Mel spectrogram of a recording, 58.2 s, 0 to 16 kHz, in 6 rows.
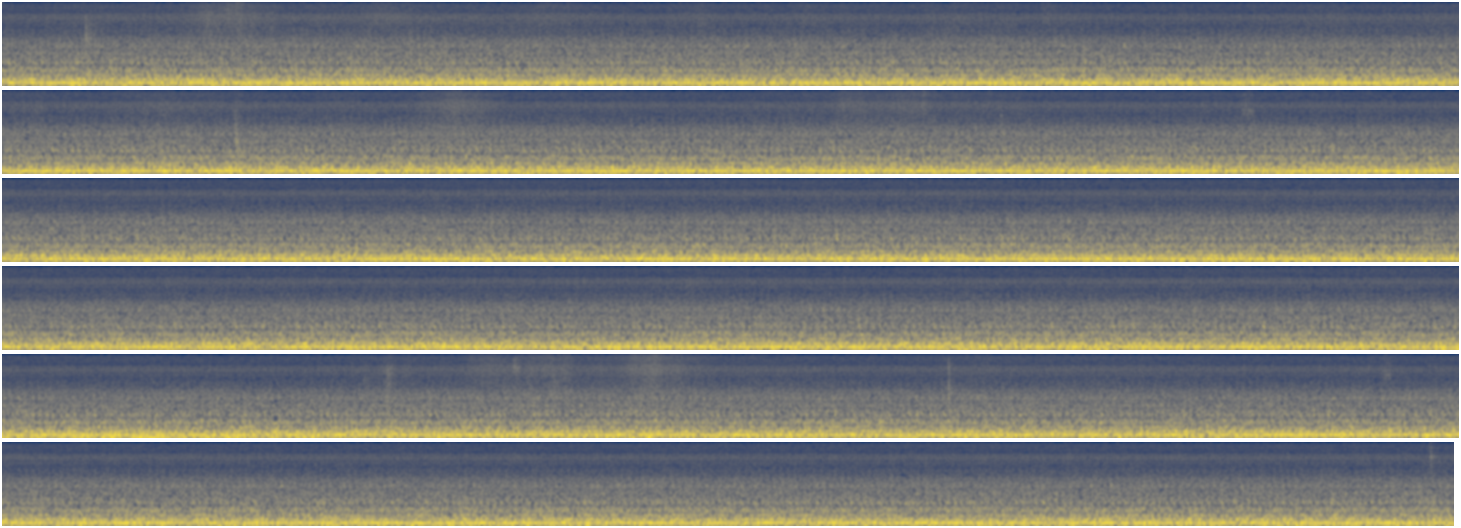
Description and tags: Humming machinery
55 seconds of constant hum
humming, fan, buzz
